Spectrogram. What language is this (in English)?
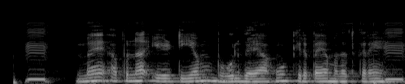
Hindi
